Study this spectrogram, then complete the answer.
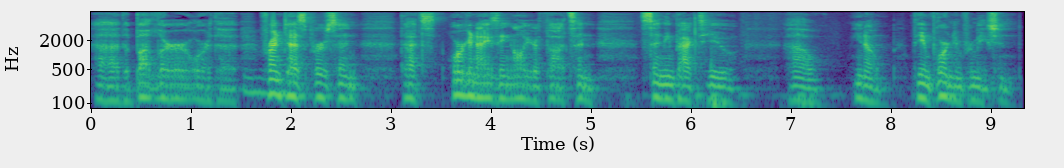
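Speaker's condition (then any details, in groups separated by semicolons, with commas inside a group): Paralyzed vocal cord; voice sounds different because of paralyzed vocal cord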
